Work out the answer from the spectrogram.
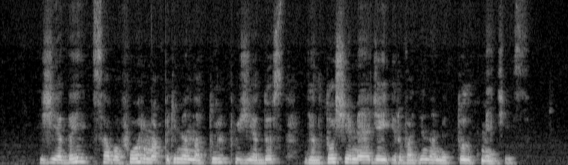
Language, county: Lithuanian, Šiauliai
